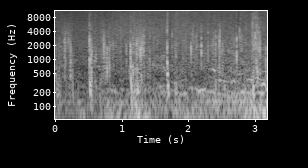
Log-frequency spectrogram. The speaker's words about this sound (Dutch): Ik loop even naar voren, naar Elias toe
